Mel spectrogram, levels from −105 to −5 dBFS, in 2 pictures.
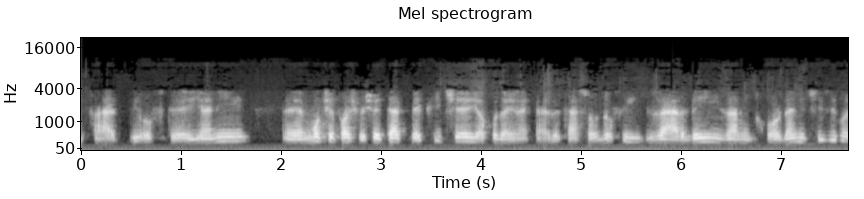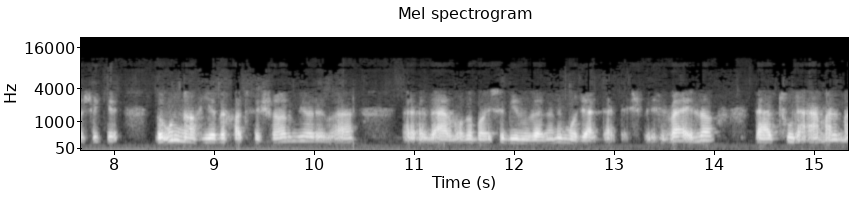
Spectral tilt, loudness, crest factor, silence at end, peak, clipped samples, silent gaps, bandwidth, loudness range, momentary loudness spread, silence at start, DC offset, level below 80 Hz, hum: -5.5 dB/octave; -19 LUFS; 18 dB; 0 s; 0 dBFS; under 0.1%; none; 6.8 kHz; 1 LU; 9 LU; 0.1 s; under 0.1%; -58 dBFS; none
